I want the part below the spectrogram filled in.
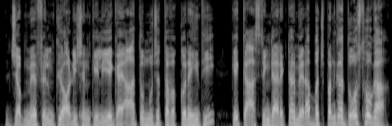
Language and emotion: Urdu, surprised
